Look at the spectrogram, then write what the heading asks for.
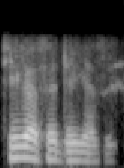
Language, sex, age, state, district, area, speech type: Assamese, male, 60+, Assam, Morigaon, rural, conversation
